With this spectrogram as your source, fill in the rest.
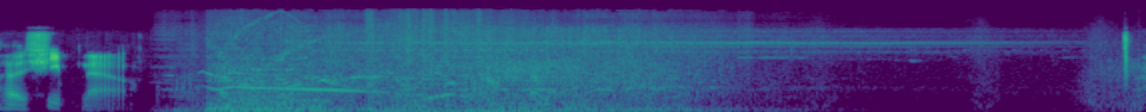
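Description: Magical blasts whoosh and crackle in a fight.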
